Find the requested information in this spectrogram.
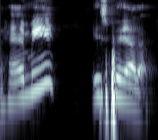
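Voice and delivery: Hemisphere stretched very slowly, syllable by syllable; drawn-out term. Shown as a demonstration. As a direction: draw out hemisphere so the class can copy it.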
